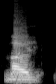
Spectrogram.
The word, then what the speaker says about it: Mojang: Like, Minecraft is still on all of the systems, and that's Mojang? I don't know how to pronounce Mojang. – It. Mojang.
